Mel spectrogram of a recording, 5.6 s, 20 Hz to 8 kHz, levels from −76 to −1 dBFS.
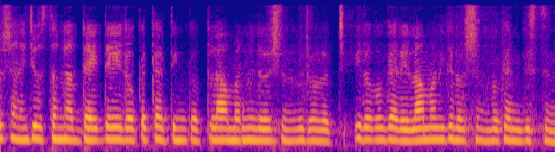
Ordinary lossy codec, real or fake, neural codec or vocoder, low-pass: AAC, 32 kbps; fake; codec, 16 kHz in and 24 kHz out, 0.4 kbps, LongCat-Audio-Codec, two codebook decoder; 7.2 kHz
